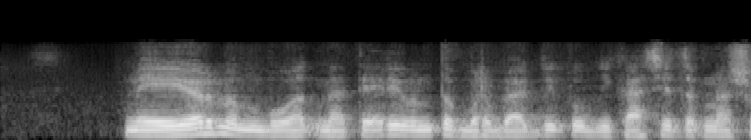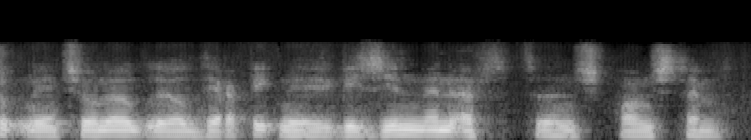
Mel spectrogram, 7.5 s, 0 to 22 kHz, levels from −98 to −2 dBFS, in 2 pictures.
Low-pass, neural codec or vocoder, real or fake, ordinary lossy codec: 7.2 kHz; codec, 16 kHz, 0.5 kbps, X-Codec, HuBERT features, trained on LibriSpeech; fake; AAC, 32 kbps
